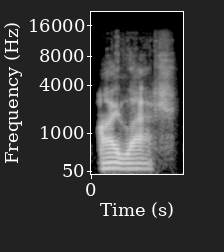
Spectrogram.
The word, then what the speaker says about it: Eilish: I believe it's pronounced eyelash.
